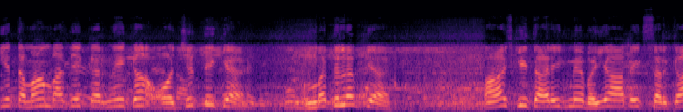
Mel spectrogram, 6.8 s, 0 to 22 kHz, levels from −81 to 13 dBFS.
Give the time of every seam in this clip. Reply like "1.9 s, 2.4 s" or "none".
none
